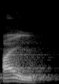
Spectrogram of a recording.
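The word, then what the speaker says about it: aisle: जगह होता है जैसे आइल, यानी यहाँ पे एस आ रहा है तो इसको नहीं पढ़ा जाता, इसको पढ़ा जाता है आइल।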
